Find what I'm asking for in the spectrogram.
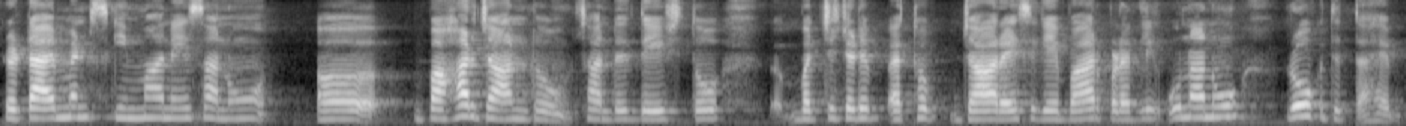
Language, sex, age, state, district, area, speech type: Punjabi, female, 30-45, Punjab, Jalandhar, urban, spontaneous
